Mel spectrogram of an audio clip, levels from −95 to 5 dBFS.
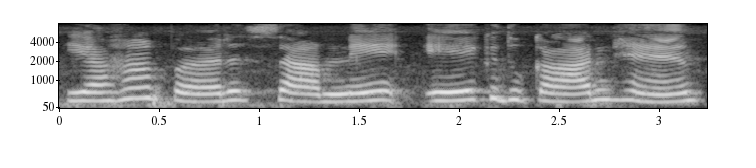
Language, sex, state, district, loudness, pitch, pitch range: Hindi, female, Punjab, Pathankot, -13 LUFS, 285 Hz, 265-305 Hz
